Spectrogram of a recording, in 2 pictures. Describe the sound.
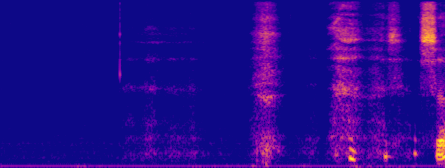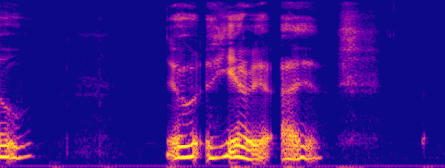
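Audible breaths drawn in and let out, a couple of short breathy rushes, mixed in with a person speaking in halting bursts.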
